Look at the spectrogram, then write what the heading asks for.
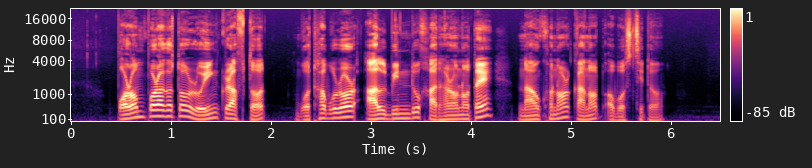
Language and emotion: Assamese, neutral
